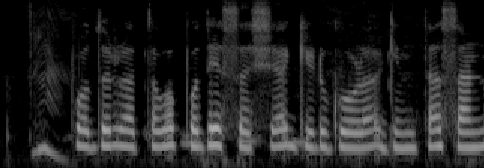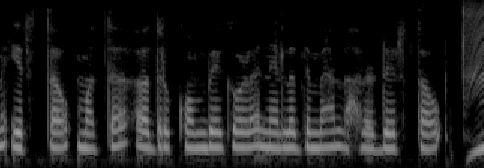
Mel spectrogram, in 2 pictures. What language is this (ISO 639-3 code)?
kan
